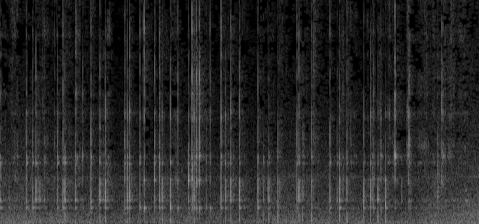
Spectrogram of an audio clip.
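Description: Fingertips and nails tap on a small black plastic blush compact with a clear plastic hinged lid, held in the hands, and open and close the lid. A rapid, uneven series of bright, dry plastic clicks and taps rings out with almost no decay over a soft, steady background hiss.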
